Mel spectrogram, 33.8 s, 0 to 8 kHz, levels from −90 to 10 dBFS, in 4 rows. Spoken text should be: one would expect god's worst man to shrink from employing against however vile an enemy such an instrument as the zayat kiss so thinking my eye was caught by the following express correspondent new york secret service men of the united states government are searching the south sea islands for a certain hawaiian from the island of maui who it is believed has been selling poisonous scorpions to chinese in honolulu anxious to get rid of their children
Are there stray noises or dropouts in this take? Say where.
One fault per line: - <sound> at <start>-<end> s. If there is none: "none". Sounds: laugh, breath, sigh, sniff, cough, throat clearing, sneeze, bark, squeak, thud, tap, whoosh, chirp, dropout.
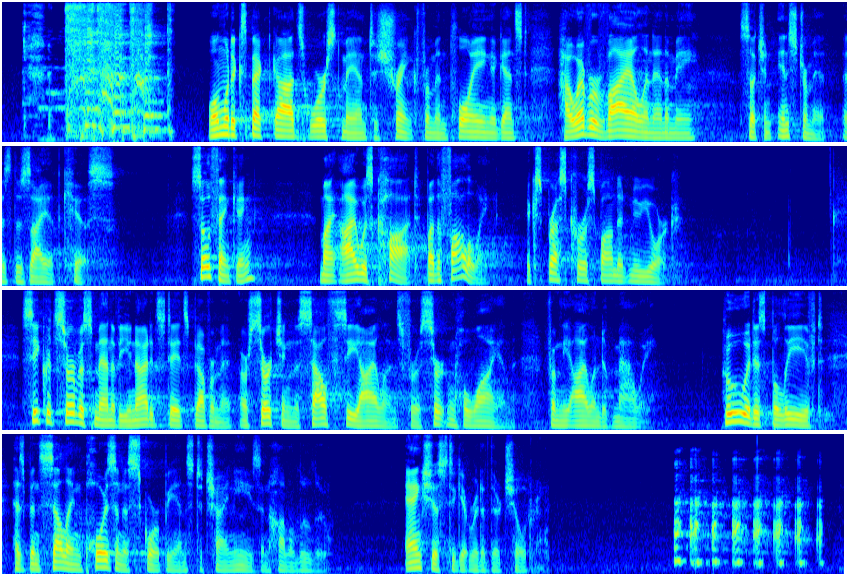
- cough at 0.2-1.8 s
- laugh at 32.1-33.6 s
